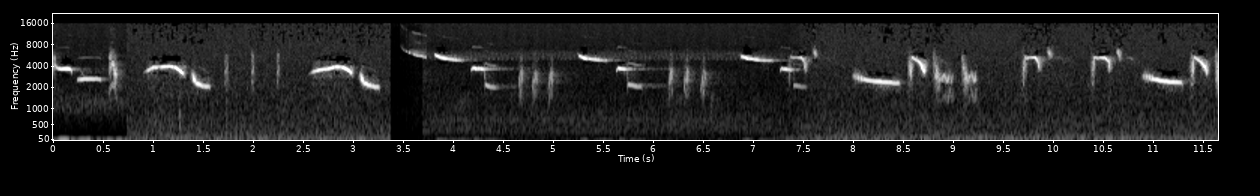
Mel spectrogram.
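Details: Blyth's reed warbler singing at night: clear whistled phrases sliding downward, alternating with short dry ticking notes, melody then tk tk then a new melody, separated by brief pauses, on a quiet background.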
